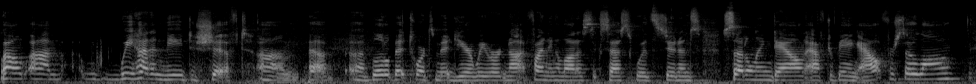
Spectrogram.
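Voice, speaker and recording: A woman with an American accent speaks at a moderate pace in an unremarkable speaking voice, her medium pitch held in fairly even intonation. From Florida, Fort Pierce. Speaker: school principal. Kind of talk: interview.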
